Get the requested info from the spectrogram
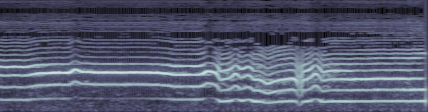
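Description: A single high-pitched voice singing unaccompanied in long held notes, with a wavering, ornamented run about two seconds in before it settles on a steady note again.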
